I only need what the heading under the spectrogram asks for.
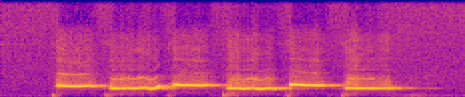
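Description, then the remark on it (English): A footman whistles a short tune, six clear notes alternating between two pitches in a steady rhythm, with soft breathy onsets and no other sounds. “Anything you like, said the footman, and began whistling.”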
